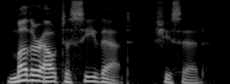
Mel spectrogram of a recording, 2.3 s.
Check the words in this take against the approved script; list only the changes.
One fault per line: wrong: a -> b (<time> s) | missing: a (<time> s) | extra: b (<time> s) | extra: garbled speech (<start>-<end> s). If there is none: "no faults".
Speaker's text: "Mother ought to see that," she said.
wrong: ought -> out (0.4 s)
